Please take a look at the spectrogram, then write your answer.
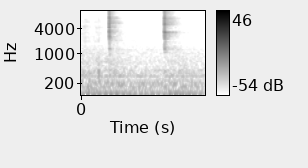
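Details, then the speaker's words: TVR Cerbera ignition control unit bench test, start signal grounded: two crisp clicks about two-thirds of a second apart in quiet room; relays pull in cleanly, 12 volts to starter output; normal. "so I'm going to keep on the multimeter so you can hear the solenoids and watch the voltage go right go"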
